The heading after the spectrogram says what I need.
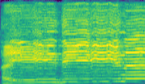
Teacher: نا الف کے اوپر چھوٹی مد ہے، تین الف کے برابر کھینچ کر پڑھنا ہے · نہیں کرنا، ایدینا، ای یا لین ہے، دی یا مدہ ہے، یا مدہ کو ایک الف کے برابر کھینچ کر پڑھیں گے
